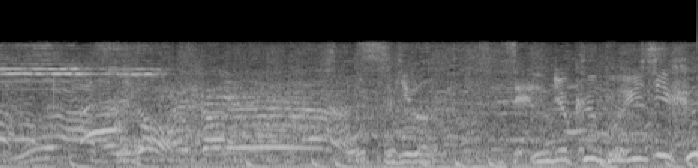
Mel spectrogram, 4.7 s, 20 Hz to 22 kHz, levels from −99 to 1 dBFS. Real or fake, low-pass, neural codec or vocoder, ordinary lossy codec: real; none; none; none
